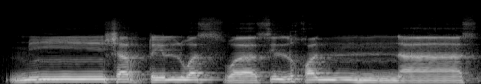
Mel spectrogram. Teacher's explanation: Donc le ra, quand il vient avec une kasra, il est muraqqaq. C'est-à-dire qu'il est doux.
